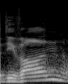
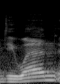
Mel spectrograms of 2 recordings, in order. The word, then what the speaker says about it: Divan: The Divan, or Diwan in Arabic. A Divan would be the Persian pronunciation.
